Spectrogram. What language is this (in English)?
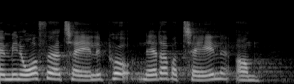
Danish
